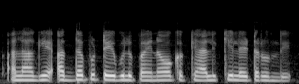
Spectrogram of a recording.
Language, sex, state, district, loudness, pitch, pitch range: Telugu, female, Telangana, Mahabubabad, -15 LUFS, 200 Hz, 190-205 Hz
